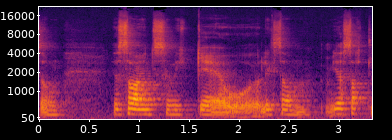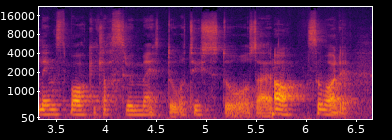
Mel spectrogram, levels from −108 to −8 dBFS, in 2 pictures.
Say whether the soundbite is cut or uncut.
cut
